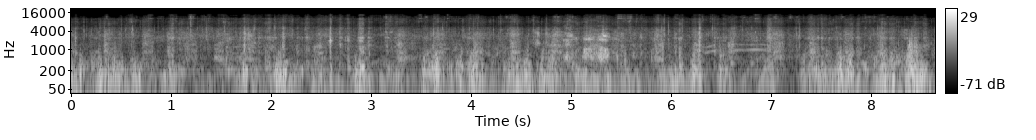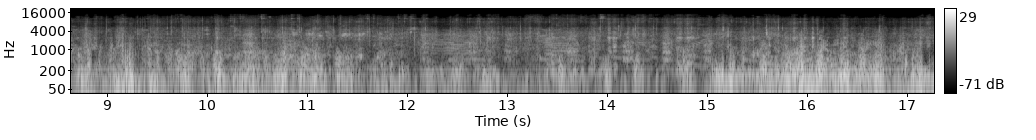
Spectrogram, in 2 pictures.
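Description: Rubbing and knocking from a camera worn by a Siberian Husky as she moves: fur and collar brushing the microphone, with irregular thumps from her steps.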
